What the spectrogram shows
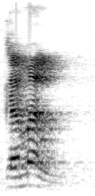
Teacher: Orang Mesir baca jim jadi G.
